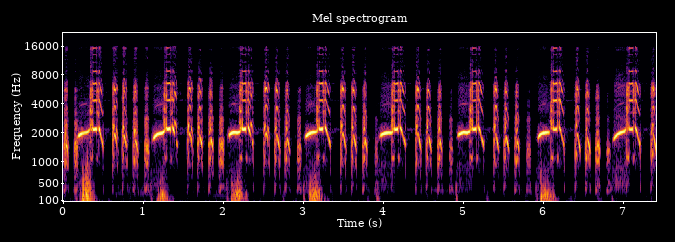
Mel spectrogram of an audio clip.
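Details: Grey francolin, locally dakhni teetar, calling loudly: a rhythmic phrase repeated about once a second, each starting with a short rising whistle followed by a rapid string of clipped, clicking notes.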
